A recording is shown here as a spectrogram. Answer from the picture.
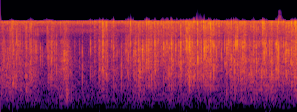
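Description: Packaged first-aid supplies being stuffed into a pocket of a nylon first aid kit bag, crinkling and rustling irregularly throughout.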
